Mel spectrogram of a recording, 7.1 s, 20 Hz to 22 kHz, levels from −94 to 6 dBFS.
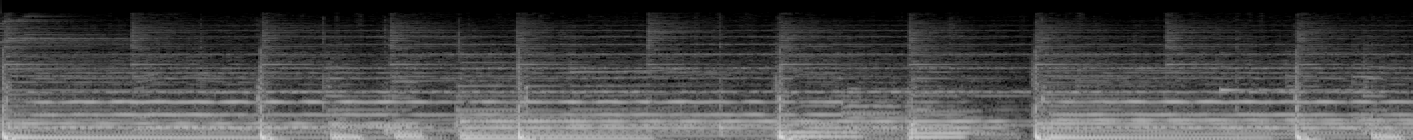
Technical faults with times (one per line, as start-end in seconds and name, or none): none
